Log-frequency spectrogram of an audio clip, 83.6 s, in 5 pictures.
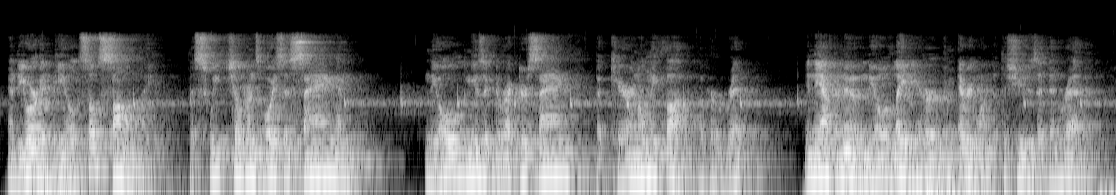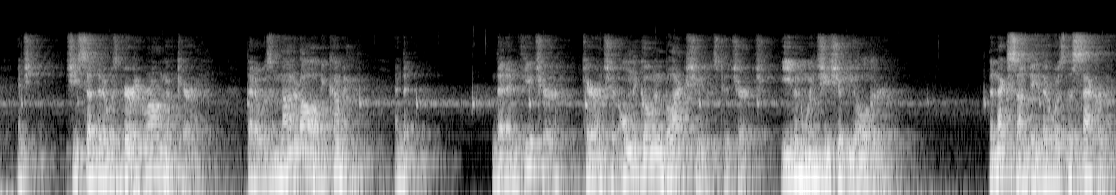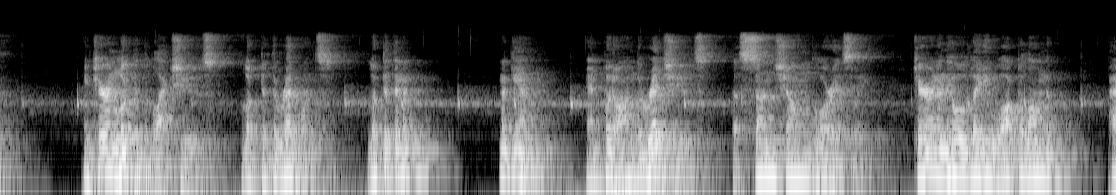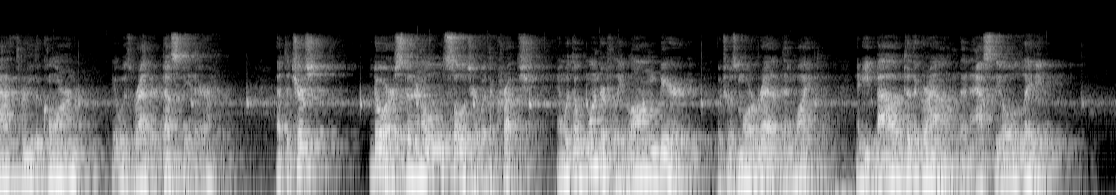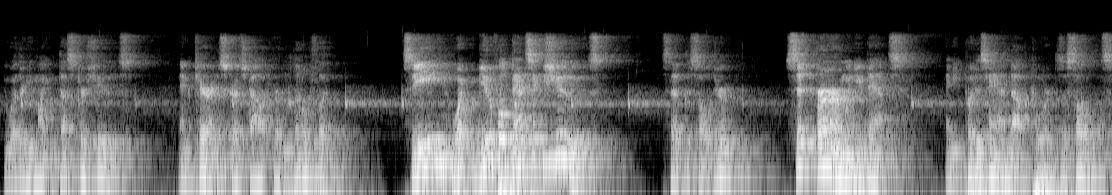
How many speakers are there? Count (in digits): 1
